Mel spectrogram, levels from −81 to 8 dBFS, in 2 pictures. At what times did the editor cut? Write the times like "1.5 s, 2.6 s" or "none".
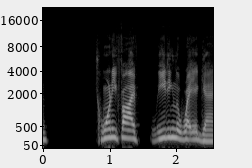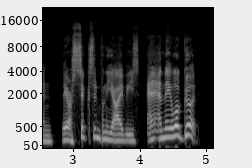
1.4 s, 2.7 s, 3.4 s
